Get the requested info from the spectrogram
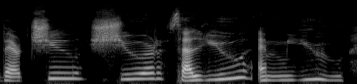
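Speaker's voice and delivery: "vertu, sure, salut, mieux" with a y sound before the U; consonantal U. Shown as a demonstration. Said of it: "you can kinda hear that y sound".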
